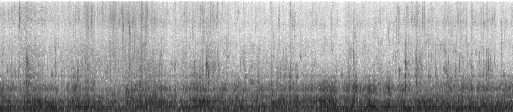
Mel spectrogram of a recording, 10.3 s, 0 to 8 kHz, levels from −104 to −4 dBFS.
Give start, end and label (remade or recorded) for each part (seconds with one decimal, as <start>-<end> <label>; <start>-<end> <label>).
0.0-10.3 recorded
